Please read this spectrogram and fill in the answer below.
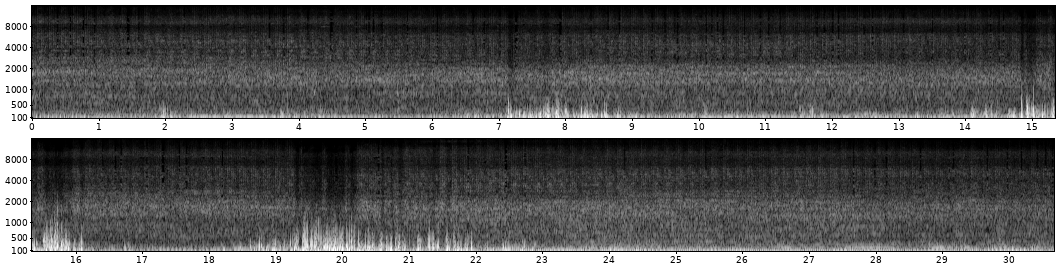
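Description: IKA Torino's straight-six engine idling steadily, with three louder swells about seven, fifteen and twenty seconds in.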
